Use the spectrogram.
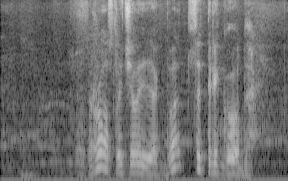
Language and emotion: Russian, neutral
